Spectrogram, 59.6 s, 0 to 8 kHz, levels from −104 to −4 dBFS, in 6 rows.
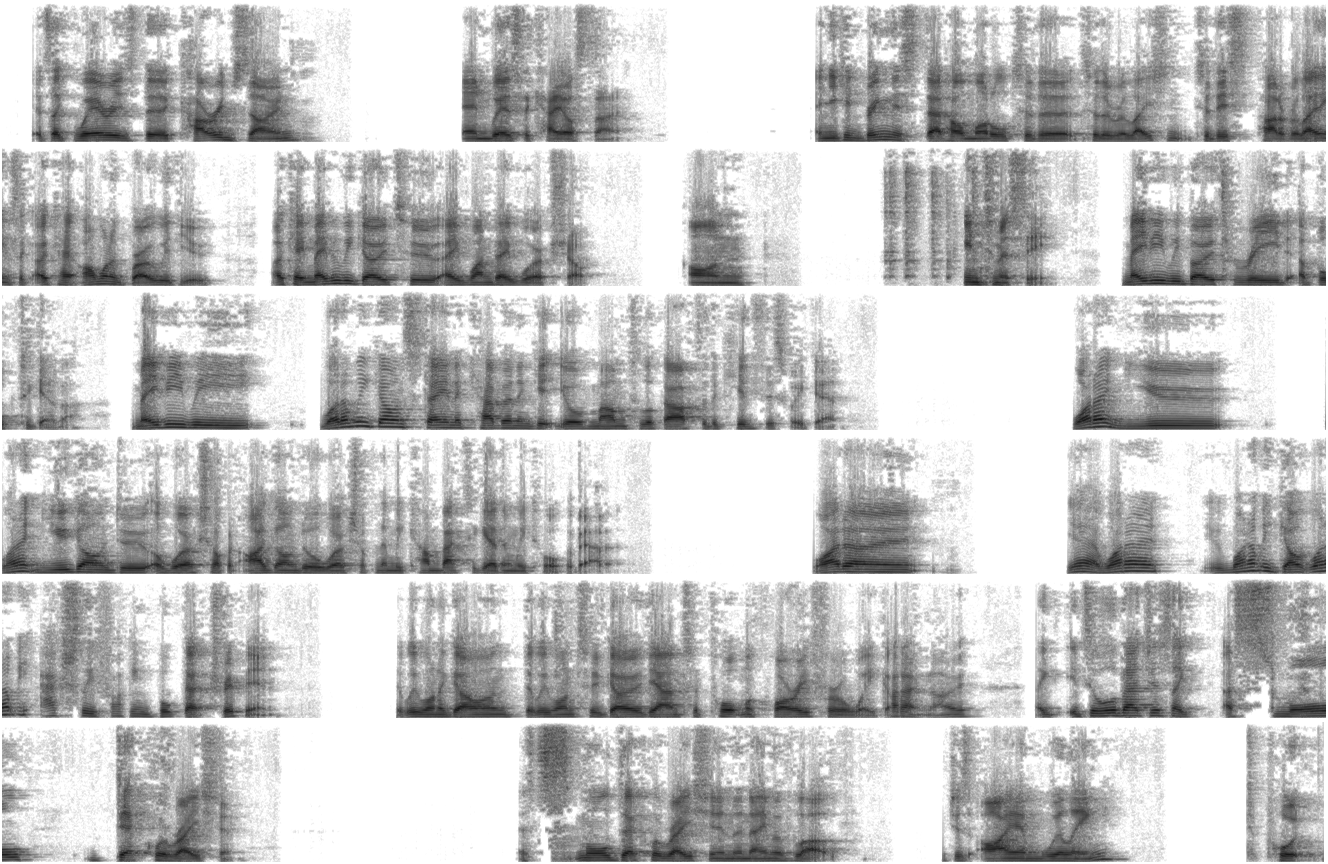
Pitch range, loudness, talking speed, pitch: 110-135 Hz, -22 LUFS, 170 wpm, 115 Hz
